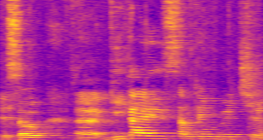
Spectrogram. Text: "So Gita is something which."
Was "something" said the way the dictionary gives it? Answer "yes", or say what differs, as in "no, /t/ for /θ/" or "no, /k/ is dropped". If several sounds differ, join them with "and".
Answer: no, /t/ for /θ/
